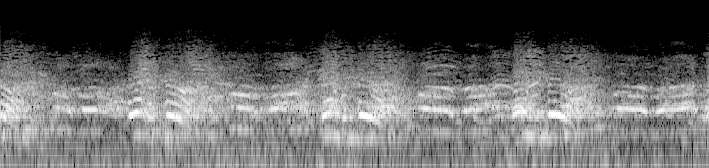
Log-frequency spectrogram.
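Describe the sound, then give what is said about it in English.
A large crowd of protesters marching down a street shouts and chants together outdoors, many voices rising and falling in overlapping waves of yelling, loud, continuing throughout. “So for those of you on the podcast, we were marching down the street.”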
